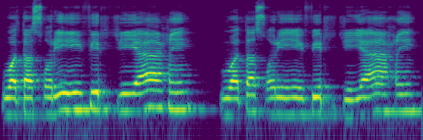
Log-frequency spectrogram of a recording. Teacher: را کو نرم پڑھیں گے، ٹھیک ہے، باریک پڑھیں گے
